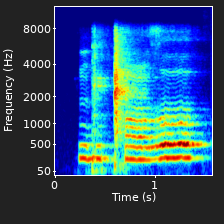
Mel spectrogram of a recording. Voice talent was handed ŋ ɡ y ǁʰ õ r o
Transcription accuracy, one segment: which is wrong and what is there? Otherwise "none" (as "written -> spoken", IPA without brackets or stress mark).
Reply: r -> ɣ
